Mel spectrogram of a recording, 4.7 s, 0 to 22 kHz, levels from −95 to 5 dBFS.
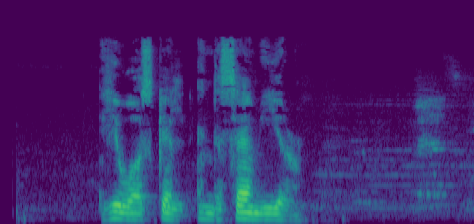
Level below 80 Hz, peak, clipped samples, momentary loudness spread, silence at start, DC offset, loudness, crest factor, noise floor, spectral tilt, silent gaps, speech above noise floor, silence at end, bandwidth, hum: -66 dBFS; -10 dBFS; under 0.1%; 25 LU; 1 s; under 0.1%; -28 LUFS; 20 dB; -73 dBFS; -4.5 dB/octave; none; 45 dB; 0.35 s; 11.5 kHz; none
